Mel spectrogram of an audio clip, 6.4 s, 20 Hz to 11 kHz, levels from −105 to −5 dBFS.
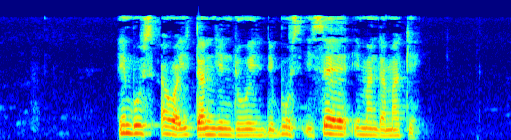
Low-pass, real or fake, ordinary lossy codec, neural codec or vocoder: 7.2 kHz; real; AAC, 32 kbps; none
